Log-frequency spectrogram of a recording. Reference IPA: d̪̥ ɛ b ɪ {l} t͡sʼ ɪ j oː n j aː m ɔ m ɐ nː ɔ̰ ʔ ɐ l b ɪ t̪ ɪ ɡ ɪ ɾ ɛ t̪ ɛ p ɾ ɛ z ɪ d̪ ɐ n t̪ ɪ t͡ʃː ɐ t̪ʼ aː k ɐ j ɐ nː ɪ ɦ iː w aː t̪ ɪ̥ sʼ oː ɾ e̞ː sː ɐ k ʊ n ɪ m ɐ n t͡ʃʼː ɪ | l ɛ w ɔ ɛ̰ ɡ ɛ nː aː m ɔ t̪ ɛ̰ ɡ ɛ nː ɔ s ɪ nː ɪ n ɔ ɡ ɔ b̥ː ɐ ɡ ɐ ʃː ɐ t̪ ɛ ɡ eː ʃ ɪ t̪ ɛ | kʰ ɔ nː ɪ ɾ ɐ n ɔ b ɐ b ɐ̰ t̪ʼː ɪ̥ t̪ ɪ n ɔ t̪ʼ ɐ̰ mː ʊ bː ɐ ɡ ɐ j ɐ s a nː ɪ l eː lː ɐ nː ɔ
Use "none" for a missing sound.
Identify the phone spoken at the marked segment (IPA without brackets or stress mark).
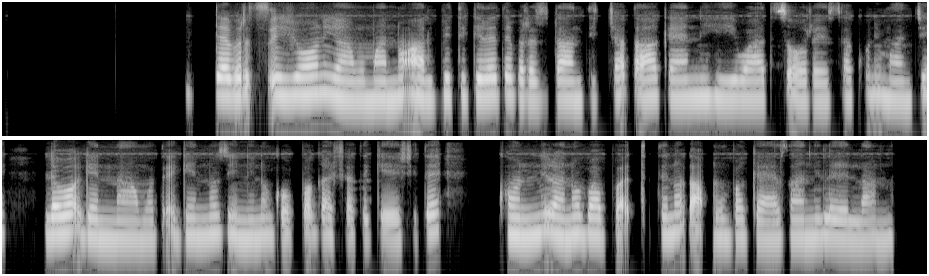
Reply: ɾ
